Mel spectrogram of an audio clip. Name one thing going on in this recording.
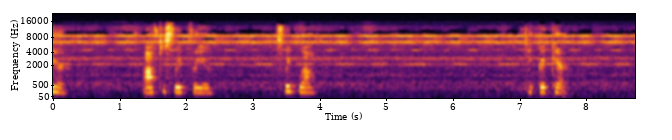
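A woman speaks calmly and close to a microphone, in short bursts.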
